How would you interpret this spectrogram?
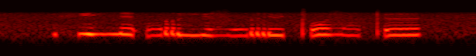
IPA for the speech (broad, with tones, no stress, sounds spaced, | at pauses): fʲ e˦ j ŋ e˦˨ ʔ ɔ̤˦ r mʲ ʊ˨ z o̤˧ r y˨ tʼ o˦ z a̤˦ tʼ ø˦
